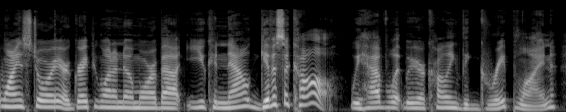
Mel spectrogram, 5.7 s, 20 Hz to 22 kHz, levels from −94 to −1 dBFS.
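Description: At 0.55 s a block of digital silence cuts into the speech. About 0.73 ms of samples drop out with no fade. The gap is too short to be heard as silence and comes across as a tick or dip.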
